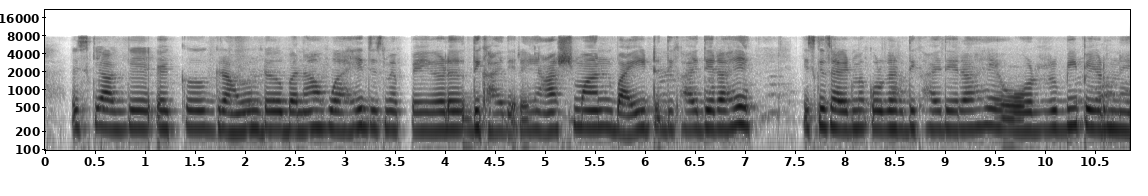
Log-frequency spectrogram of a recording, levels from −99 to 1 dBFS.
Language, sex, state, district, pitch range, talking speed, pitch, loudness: Hindi, female, Bihar, East Champaran, 215-225 Hz, 175 wpm, 220 Hz, -16 LUFS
